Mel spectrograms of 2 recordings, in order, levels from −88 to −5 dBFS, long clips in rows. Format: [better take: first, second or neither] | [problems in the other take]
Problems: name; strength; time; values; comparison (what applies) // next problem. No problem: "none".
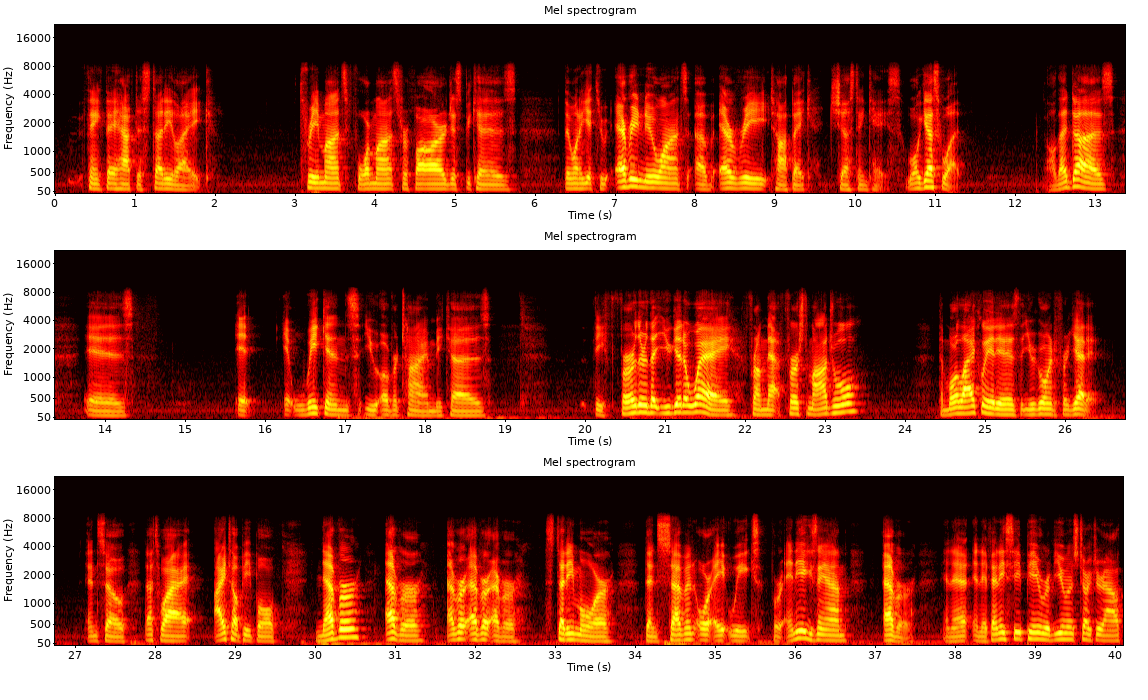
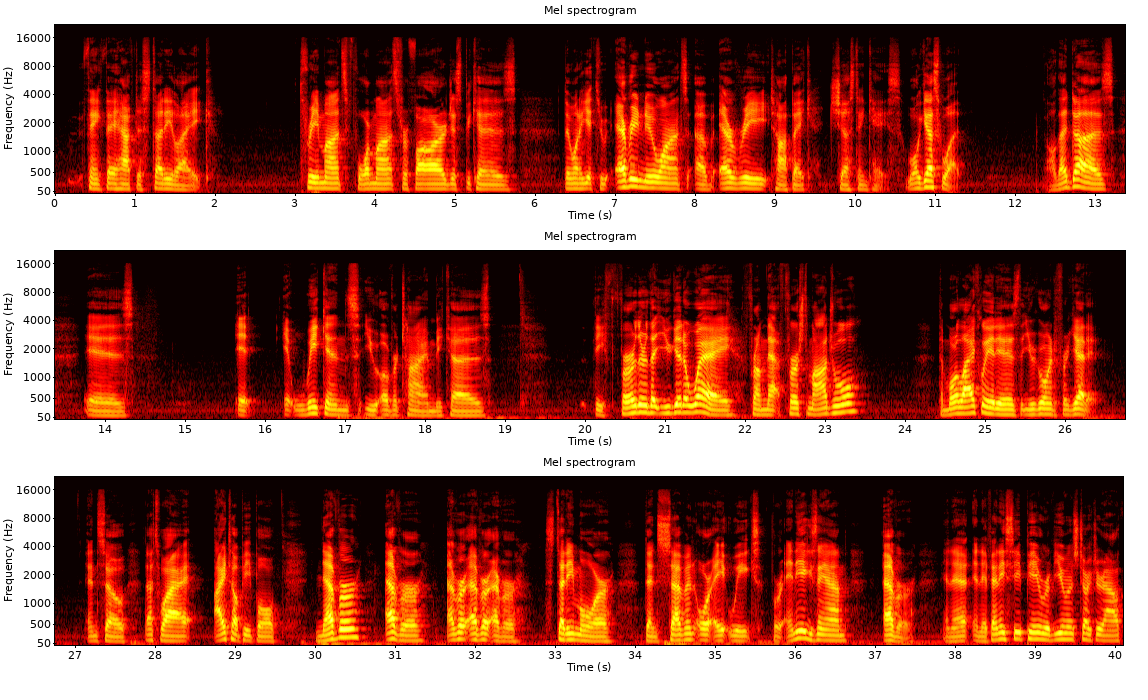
second | garbled, watery; slightly; nothing above 8 kHz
